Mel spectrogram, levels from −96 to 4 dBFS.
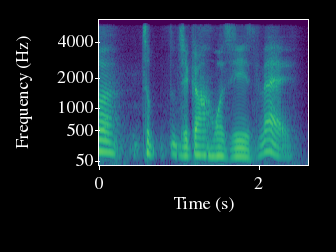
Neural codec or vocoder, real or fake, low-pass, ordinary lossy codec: codec, 16 kHz, about 1 kbps, DyCAST, with the encoder's durations; fake; 5.4 kHz; none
